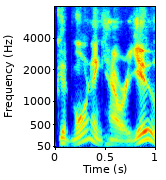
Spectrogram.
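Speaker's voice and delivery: radio announcer voice, broadcast-style delivery. Calling someone to wish him good morning, greeting him in a radio voice. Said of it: "I see you got your radio voice on".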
